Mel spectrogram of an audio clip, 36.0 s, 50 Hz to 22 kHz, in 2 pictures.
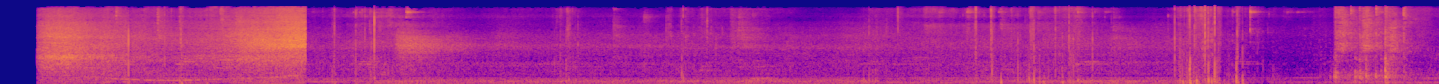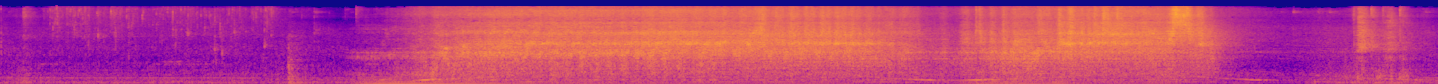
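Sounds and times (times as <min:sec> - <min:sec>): hand dryer blowing: 0:00.4 - 0:03.8, 0:22.4 - 0:33.7
washroom noise: 0:00.4 - 0:07.4, 0:16.4 - 0:35.9.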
